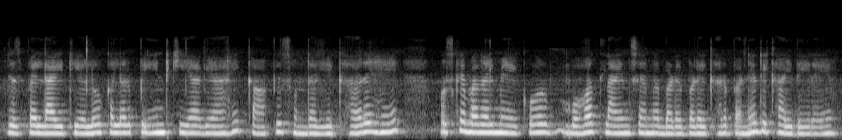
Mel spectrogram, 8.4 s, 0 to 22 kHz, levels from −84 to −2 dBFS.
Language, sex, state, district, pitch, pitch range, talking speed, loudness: Hindi, female, Uttarakhand, Uttarkashi, 215 Hz, 205-230 Hz, 205 wpm, -16 LUFS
